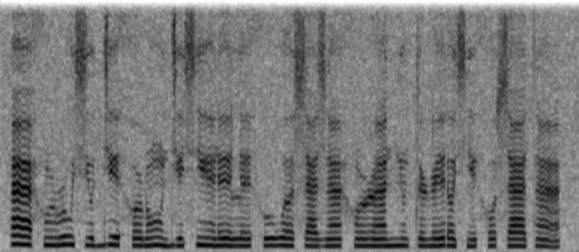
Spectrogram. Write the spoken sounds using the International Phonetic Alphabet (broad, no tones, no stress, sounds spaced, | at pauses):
æ h ũ ɭ u sʲ o dʲ e h o ɽ õ dʲ e sʲ ẽ ɾ e l e h u w ə s æ z æ̃ h õ ɭ æ̃ nʲ ũ t ɘ ɳ e ɾ ə sʲ ẽ h o s æ t æ̃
